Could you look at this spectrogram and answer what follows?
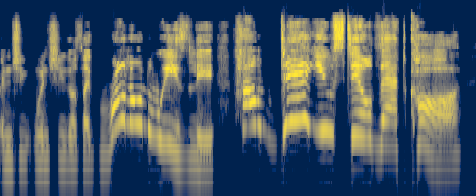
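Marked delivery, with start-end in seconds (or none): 1.0-4.6 very high, sing-song, swooping scolding tone. Imitating a Harry Potter character scolding Ronald Weasley: Harry Potter character voice. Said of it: "it comes from Harry Potter".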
